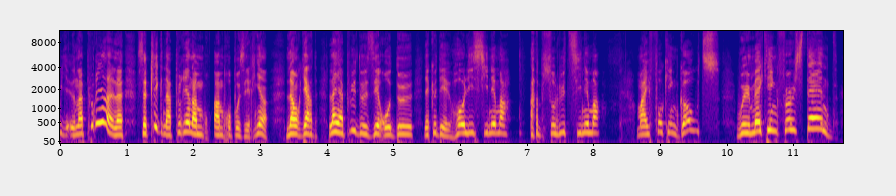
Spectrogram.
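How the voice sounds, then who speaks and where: A man talking on a live stream from his home setup, lively and emphatic, often repeating phrases and throwing in swear words. His voice sits high for a man. The sound is close and dry, with no room around it. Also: dry recording. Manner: excitable, emphatic, repeats himself, swears freely. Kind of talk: casual live-stream chat.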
